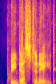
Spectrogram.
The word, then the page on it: Predestinate: American English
